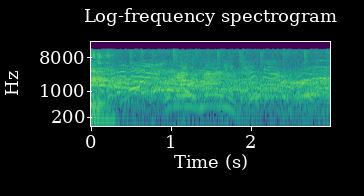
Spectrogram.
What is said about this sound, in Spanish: Sí. se escuchan los, gritos desesperantes, desesperados de los compañeros, ¿verdad? Al ver que, que sus mismos amigos, en un abrir y cerrar de ojos,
